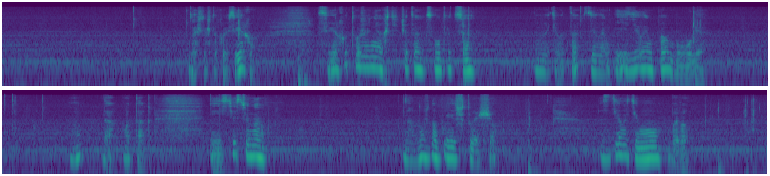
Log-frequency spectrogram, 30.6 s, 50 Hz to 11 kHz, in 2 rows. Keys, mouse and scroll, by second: 2.6-4.5 scroll down 3, 4.5 KP_7, 5.9-6.6 scroll up 2, 9.0 g, 15.9-18.9 middle drag, 19.2 click.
